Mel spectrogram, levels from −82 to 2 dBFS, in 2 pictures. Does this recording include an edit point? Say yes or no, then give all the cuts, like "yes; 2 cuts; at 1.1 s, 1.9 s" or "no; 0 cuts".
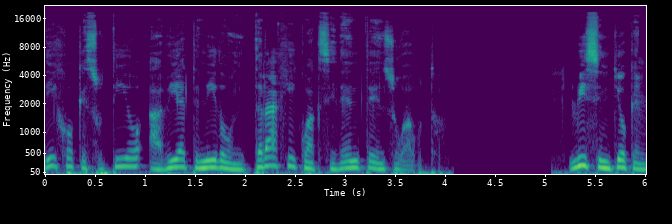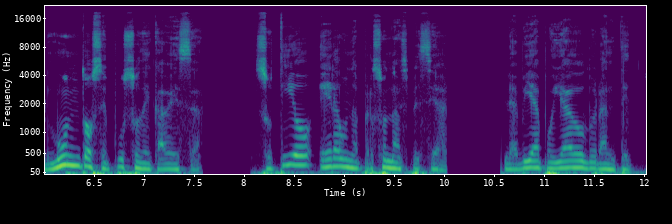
yes; 1 cut; at 9.5 s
